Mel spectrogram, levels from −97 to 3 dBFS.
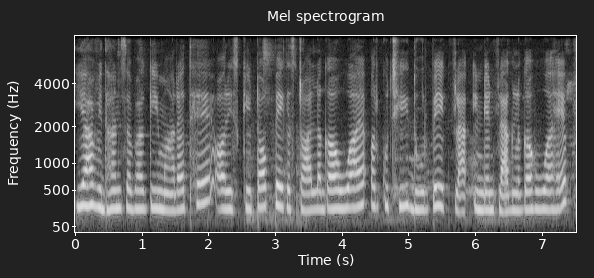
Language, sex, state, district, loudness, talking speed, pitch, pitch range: Hindi, female, Uttar Pradesh, Lucknow, -17 LUFS, 205 wpm, 245 Hz, 235-275 Hz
